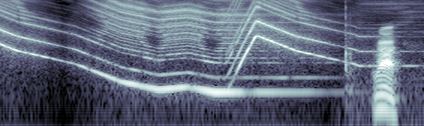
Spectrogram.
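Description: Ableton Wavetable synth playing an MPE note whose per-note pitch bend sweeps it sharply upward and then lets it glide slowly back down, twice, a sound like a theremin. After the second sweep a low steady tone holds until a click near the end.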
